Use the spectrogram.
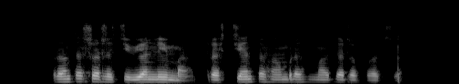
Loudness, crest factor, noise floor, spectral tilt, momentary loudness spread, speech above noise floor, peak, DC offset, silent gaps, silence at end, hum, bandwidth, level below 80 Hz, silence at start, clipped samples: -31 LUFS; 18 dB; -79 dBFS; -7 dB/octave; 11 LU; 49 dB; -12 dBFS; under 0.1%; none; 0.6 s; none; 7.2 kHz; -76 dBFS; 0.55 s; under 0.1%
